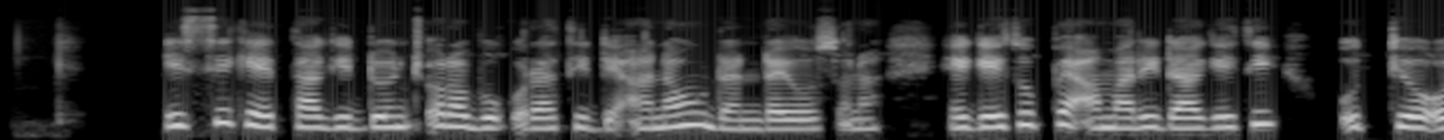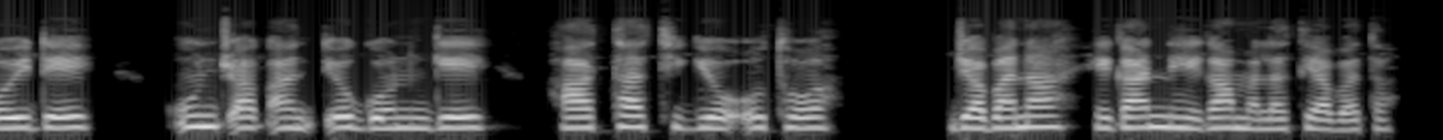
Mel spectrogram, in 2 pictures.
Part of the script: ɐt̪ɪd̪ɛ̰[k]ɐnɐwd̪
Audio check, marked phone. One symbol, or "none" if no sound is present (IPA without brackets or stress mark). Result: ʔ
